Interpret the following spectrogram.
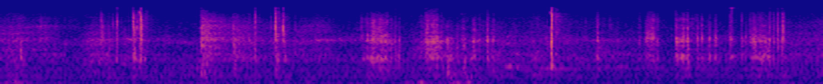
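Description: Steel carabiners of a ropes-course safety lanyard clicking and scraping on the steel safety cable: many sharp, irregular metallic clicks.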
